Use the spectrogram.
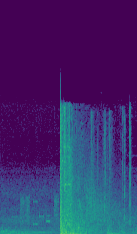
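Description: A single sharp, loud gunshot in a shooter video game rings out after a short quiet stretch, then trails off into a long fading echo.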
